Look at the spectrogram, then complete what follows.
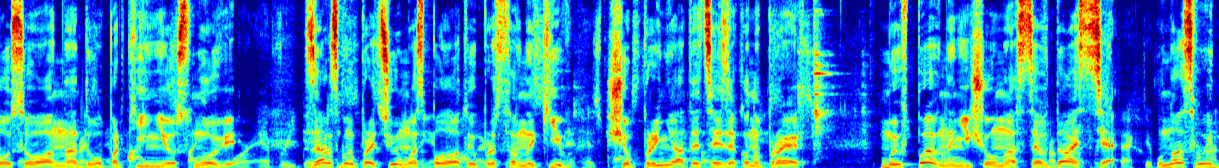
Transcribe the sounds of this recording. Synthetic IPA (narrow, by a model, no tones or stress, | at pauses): lˠɔsʊʋɑwnɐd̪ʋɔpɐrtʲijnʲijɔsnɔʋʲḭzɑɾɐzmɪpɾɐt͡sʲujemɔspɐlˠɑt̪ɔjʊpɾet̪st̪ɐʋnɪkʲiwʃt͡ʃɔb̚pːɾɪjnʲat̪ɪt̪sɛjzɐkɔnɔpɾɔɛkt̪ | mɪwpɛwne̞nʲiʃt͡ʃɔʊnɑst̪sɛwd̪ɑsʲtʲt͡sʲːɐ̰ʊnɑsʋɔji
